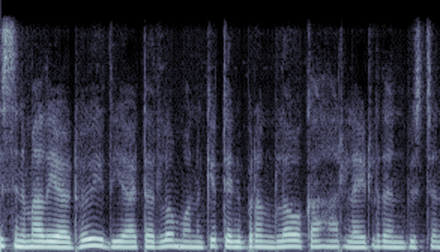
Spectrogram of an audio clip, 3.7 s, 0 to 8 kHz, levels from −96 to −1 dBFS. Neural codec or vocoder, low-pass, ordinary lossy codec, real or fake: codec, 16 kHz, 0.5 kbps, X-Codec, WavLM features, trained on Multilingual LibriSpeech; 7.2 kHz; none; fake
